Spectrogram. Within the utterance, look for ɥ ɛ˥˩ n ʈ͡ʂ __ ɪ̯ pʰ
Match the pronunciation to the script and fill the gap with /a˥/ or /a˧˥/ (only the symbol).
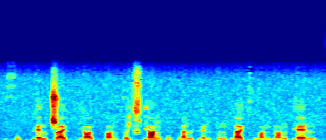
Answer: a˥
